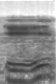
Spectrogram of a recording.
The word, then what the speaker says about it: 乙: means the Korean pronunciation Chinese pronunciation is e e tone number three just like this the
